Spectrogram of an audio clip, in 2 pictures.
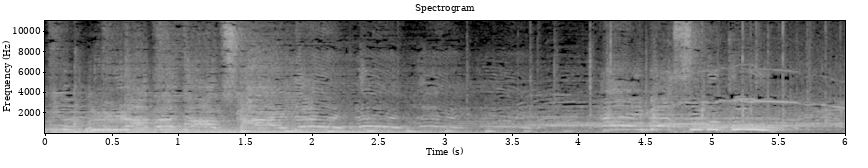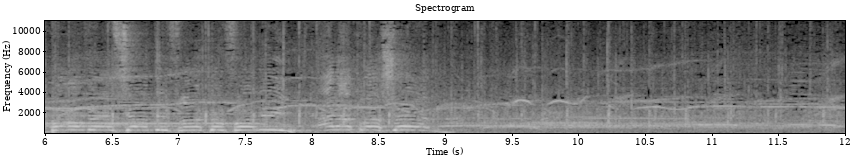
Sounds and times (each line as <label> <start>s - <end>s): music live performance 0.0s - 5.7s
cheering 2.3s - 12.0s
a guy says something in French to the audience 4.2s - 9.0s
